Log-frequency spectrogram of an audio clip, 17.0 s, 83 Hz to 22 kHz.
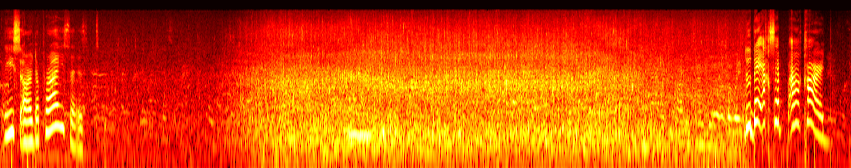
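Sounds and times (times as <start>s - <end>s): water rushing down a channel: 4.2s - 14.9s.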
